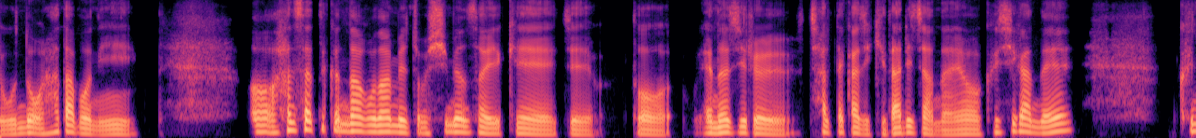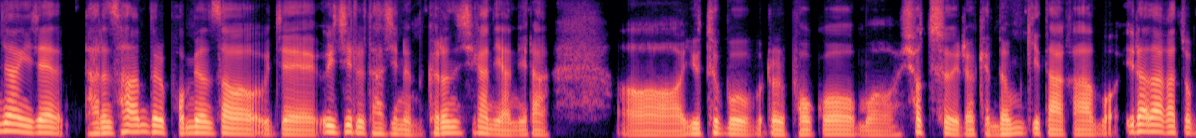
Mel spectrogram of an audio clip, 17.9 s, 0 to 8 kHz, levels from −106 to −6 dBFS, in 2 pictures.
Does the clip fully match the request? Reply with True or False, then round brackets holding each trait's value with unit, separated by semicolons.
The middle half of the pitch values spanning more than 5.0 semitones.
True (5.6 semitones)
